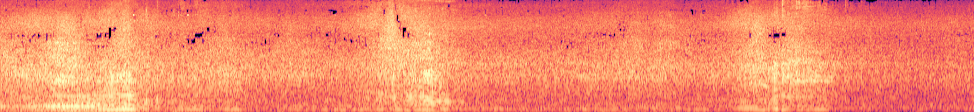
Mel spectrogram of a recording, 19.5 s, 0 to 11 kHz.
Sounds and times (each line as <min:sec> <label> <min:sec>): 0:00.0 motorcycles 0:10.9
0:00.0 traffic 0:19.4
0:13.4 motorcycles 0:18.2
